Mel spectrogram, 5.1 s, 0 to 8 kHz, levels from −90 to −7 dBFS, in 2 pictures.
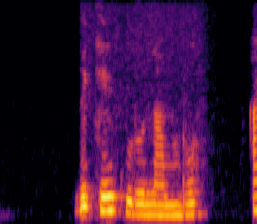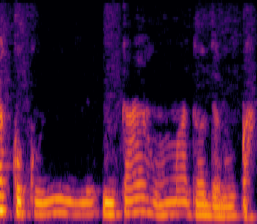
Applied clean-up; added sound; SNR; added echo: none; none; none; none.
